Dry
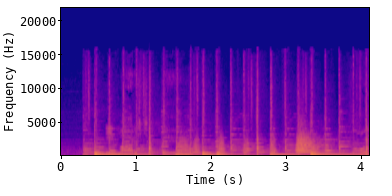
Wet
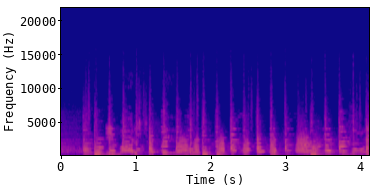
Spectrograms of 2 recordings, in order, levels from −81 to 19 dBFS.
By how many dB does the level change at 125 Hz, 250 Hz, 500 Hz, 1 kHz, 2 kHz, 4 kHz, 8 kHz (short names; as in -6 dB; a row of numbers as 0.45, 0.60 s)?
-27.0, -16.5, -10.0, -7.5, -8.5, -7.0, -14.0 dB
